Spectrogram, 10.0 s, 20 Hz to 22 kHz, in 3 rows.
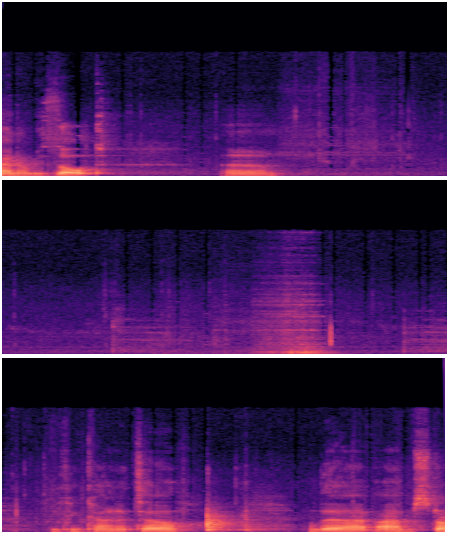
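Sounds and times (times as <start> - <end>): breath: 0.9 - 1.4, 4.2 - 4.8, 6.3 - 6.9, 8.5 - 8.9.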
